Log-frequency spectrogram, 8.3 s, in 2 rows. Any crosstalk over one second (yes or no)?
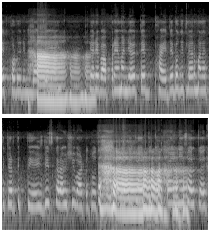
yes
